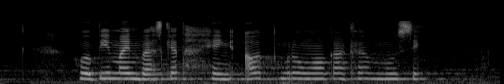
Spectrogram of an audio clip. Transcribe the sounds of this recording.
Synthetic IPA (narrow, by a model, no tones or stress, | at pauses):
hobimaɪnbaskɛt̪̚hɛŋawt̪̚ŋɾuŋɔkaɡ̥a̤musɪk̚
